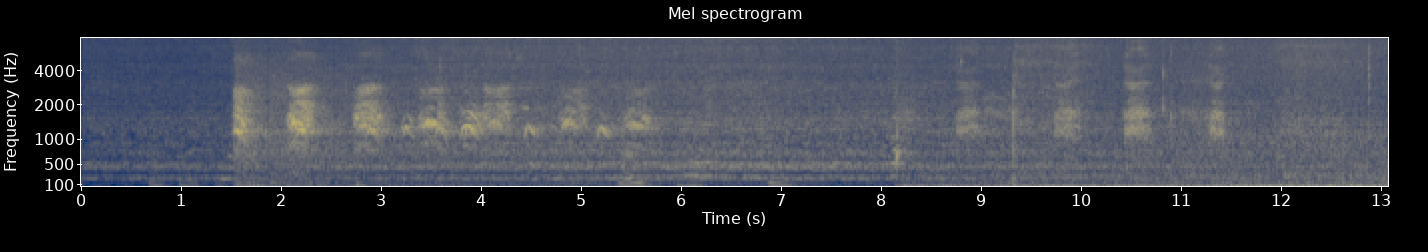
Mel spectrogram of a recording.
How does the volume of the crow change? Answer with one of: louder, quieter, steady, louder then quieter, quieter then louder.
quieter.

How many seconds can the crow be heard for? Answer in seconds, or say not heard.
10 s.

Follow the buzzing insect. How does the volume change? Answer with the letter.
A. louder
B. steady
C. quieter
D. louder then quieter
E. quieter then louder
D.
